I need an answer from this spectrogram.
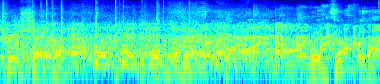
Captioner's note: laughter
